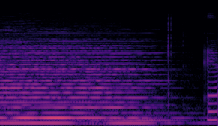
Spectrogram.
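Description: An orchestra's full string section holds the open D string, bright and steady, tapering near the end before a small bump of sound.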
